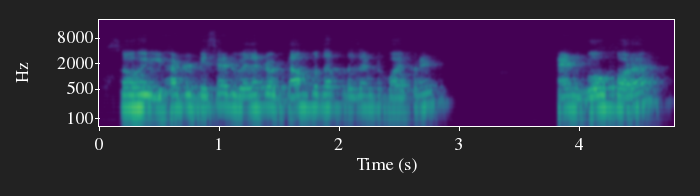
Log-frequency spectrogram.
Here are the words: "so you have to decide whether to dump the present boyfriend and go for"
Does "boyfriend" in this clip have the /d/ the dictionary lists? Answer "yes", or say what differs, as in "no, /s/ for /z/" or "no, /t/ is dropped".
yes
